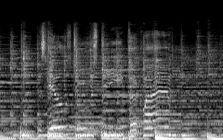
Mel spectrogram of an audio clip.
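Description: Acoustic country-style instrumental break with no singing: plucked acoustic strings over a steady bass line.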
